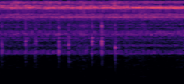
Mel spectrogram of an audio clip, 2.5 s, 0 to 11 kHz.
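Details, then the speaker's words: Leak-down test on a 265 ci small-block Chevy from a 1956 Chevy, cylinder pressurised to 100 psi. A steady airy hiss with faint gauge tapping; only 34 psi held, so 66% leakage past the rings, unacceptable. "66 percent of the combustion air in here is leaking past where it should unacceptable"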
